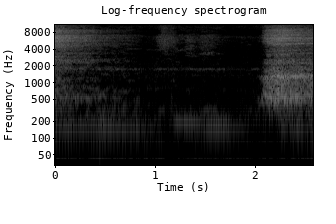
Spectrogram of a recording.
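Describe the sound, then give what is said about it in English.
A slow, deep breath drawn in through the nose while incense is burning, followed by a strong, airy exhale that grows louder near the end, without any talking. “I got a little incense burning right now, you know, a little cleansing for my soul right now, breathing it in.”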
